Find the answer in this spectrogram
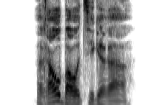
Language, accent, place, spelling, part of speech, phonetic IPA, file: German, Germany, Berlin, raubauzigerer, adjective, [ˈʁaʊ̯baʊ̯t͡sɪɡəʁɐ], De-raubauzigerer.ogg
- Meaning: inflection of raubauzig: 1. strong/mixed nominative masculine singular comparative degree 2. strong genitive/dative feminine singular comparative degree 3. strong genitive plural comparative degree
